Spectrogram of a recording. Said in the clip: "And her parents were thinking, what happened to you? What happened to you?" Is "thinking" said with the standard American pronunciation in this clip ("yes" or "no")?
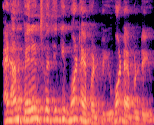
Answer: no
